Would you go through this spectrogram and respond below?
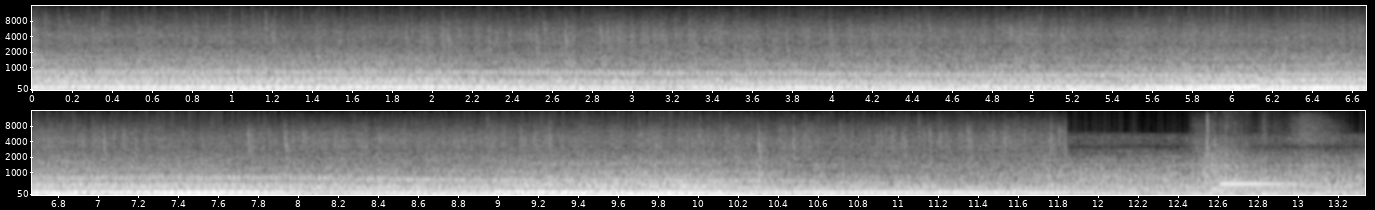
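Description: A truck engine idling in American Truck Simulator, a low steady rumble with a faint whine that swells slightly midway, then the engine cuts off abruptly near the end, leaving near silence and a brief click.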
